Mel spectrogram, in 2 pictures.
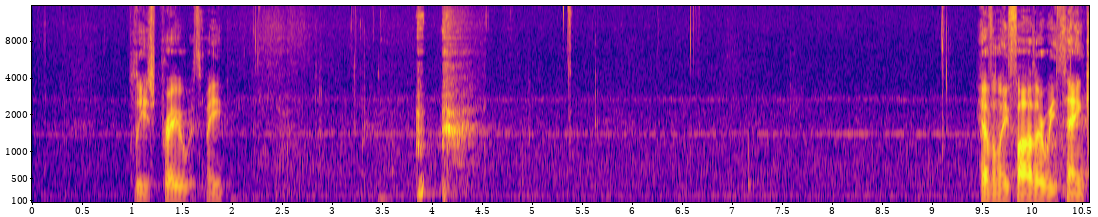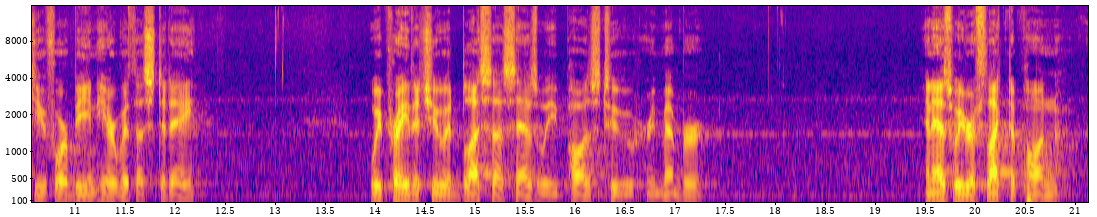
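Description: A middle-aged man speaks calmly and deliberately through a microphone in a large room.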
